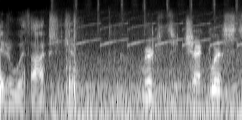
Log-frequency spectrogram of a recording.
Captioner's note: alarm sustains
